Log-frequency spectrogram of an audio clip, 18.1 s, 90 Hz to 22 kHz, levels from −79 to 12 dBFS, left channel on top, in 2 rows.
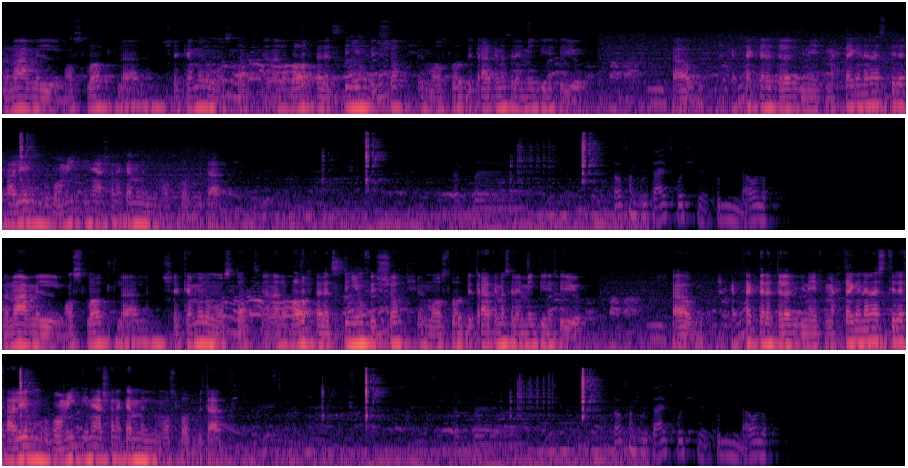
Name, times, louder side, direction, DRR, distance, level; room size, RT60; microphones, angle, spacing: voice 1, 0.0-5.8 6.7-11.4, right 5 dB, 75° right, 0.6 m, -34 dB
sound 1, 1.0-12.7, left 4 dB, 55° left, 0.5 m, -54 dB
sound 2, 1.6-15.5, right 2 dB, 30° right, 1.2 m, -41 dB
sound 3, 5.9-11.2, left 3 dB, 80° left, 3.0 m, -55 dB
voice 2, 13.5-14.4 15.2-16.7, left 1 dB, 5° left, 0.6 m, -49 dB
12.5 x 12.0 x 3.5 m
head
